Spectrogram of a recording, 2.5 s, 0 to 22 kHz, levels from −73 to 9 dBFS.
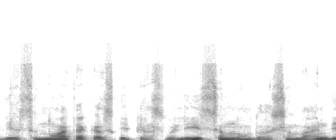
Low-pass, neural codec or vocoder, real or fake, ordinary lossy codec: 14.4 kHz; vocoder, 44.1 kHz, 128 mel bands every 512 samples, BigVGAN v2; fake; Opus, 16 kbps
